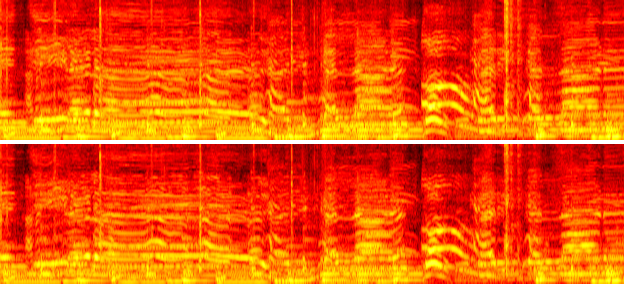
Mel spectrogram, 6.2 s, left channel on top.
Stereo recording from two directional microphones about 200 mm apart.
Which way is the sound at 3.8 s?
55° left (ahead or behind).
